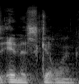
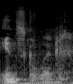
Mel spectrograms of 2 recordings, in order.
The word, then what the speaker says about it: Inniskillin: inkin for me inniskillin it is inniskillin cuz that ey is in there cuz I think a lot of people say incal yeah they kind of skipped the middle or missed the end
